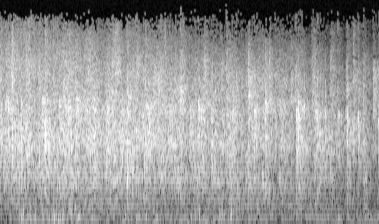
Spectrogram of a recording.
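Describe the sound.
A church audience applauds to welcome a guest speaker, with dense, continuous clapping from many hands that holds steady and eases slightly toward the end, fairly quiet and without talk.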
